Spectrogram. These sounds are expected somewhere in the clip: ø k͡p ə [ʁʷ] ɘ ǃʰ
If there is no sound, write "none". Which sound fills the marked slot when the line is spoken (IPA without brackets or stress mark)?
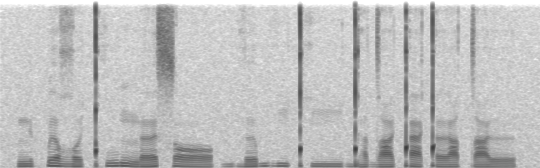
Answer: ʁʷ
